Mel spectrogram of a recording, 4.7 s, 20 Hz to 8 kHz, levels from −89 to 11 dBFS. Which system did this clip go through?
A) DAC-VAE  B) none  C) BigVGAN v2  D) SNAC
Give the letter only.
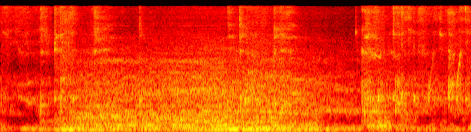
A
